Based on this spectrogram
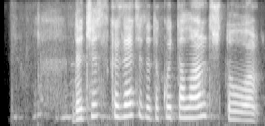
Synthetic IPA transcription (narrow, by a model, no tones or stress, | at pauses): d̪at͡ɕəsːkɐzatʲɛt̪ət̪ɐkojt̪ɐlˠant̪ʂt̪o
